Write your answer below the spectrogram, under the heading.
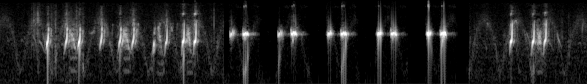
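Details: Common quail played for hunting. Clipped chirpy notes in quick clusters give way to evenly spaced paired whistled notes repeated about twice a second, then return to brief chattering clusters. The background is otherwise silent.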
